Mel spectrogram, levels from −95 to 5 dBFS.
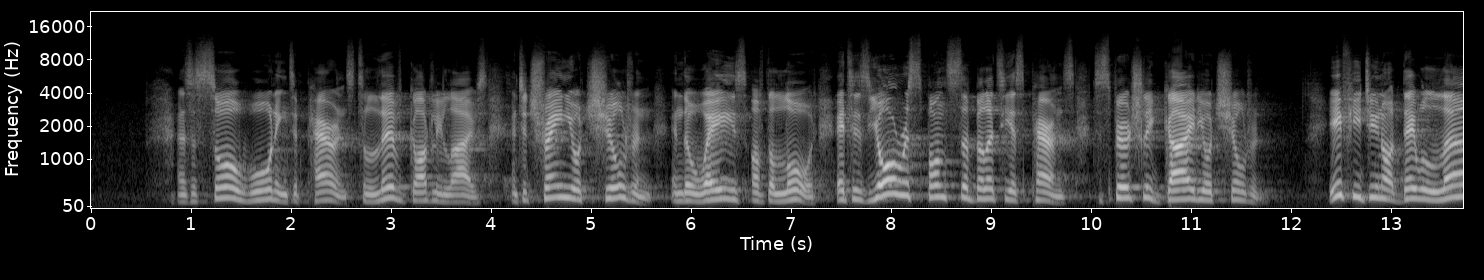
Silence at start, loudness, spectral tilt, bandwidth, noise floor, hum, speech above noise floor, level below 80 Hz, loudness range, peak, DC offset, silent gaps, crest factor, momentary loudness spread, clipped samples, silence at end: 0.75 s; -26 LUFS; -4 dB/octave; 11.5 kHz; -74 dBFS; none; 47 dB; -86 dBFS; 3 LU; -6 dBFS; under 0.1%; none; 22 dB; 14 LU; under 0.1%; 0 s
